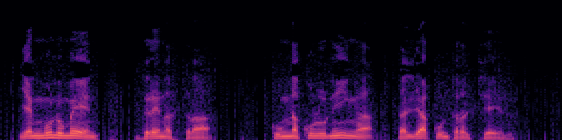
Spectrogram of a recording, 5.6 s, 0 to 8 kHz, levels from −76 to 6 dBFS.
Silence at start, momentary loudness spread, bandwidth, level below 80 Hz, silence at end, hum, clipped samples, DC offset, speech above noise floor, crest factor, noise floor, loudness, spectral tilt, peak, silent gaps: 0.2 s; 11 LU; 6.6 kHz; -48 dBFS; 0.5 s; none; under 0.1%; under 0.1%; 33 dB; 18 dB; -57 dBFS; -24 LUFS; -8.5 dB/octave; -6 dBFS; none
